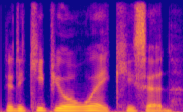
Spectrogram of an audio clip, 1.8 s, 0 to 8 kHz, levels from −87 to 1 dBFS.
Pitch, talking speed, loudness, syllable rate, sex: 130 Hz, 230 wpm, -16 LUFS, 5.1 syllables/s, male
